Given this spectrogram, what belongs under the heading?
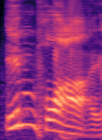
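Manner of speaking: "Imply" loud and high, falling; emphatic self-correction. Real, not acted. Streamer fixing a misspoken word, "Imply" loud and exasperated. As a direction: blurt the corrected "Imply", drawn out and forceful.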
